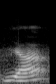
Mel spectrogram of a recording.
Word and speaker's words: ya: tá então por exemplo na palavra ya que significa já né alguns pronunciam ya ou já tá já não é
